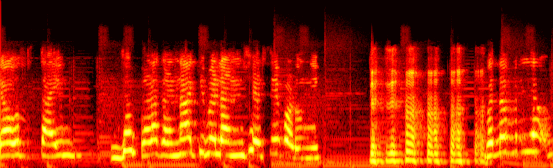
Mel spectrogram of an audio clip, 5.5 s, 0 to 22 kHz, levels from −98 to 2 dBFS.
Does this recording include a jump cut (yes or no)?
no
